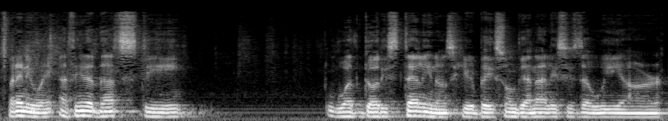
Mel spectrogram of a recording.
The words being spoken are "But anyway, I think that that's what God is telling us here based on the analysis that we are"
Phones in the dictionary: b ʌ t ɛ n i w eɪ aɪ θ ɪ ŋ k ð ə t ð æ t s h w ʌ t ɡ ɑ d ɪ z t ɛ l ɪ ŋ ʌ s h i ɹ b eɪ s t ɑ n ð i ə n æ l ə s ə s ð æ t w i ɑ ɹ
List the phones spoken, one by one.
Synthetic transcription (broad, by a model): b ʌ t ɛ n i w eɪ aɪ θ ɪ ŋ k ð ə t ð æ t s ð w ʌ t ɡ ɑ d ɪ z t ɛ l ɪ ŋ ʌ s h i ɹ b eɪ s t ɑ n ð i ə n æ l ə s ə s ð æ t w i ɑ ɹ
